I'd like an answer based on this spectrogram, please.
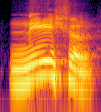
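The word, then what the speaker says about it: nation: আই ও এন নেশন এখানে টি এর উচ্চারণটা কি হয় স এর মত হয় না তালব স এর মত হয় নেশন এই টি এর জন্য আমরা স পাই ঠিক আছে টি এর জন্য সউন্ড পাই কিন্তু এখন আমি বারবার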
